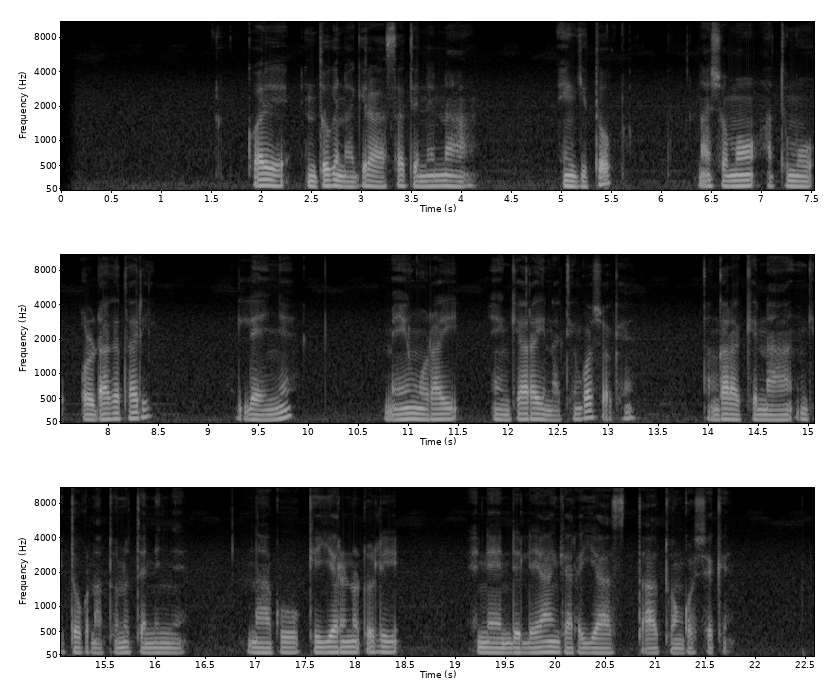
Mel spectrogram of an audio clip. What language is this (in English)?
Masai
